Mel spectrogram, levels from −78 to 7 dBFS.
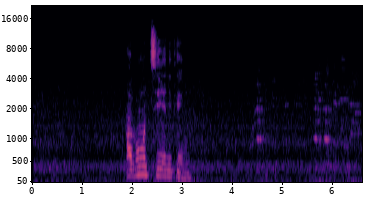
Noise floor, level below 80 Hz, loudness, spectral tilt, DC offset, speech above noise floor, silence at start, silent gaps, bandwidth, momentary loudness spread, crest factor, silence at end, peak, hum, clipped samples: -61 dBFS; -68 dBFS; -35 LUFS; -3.5 dB/octave; under 0.1%; 26 dB; 0.05 s; none; 14 kHz; 29 LU; 26 dB; 0 s; -16 dBFS; none; under 0.1%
